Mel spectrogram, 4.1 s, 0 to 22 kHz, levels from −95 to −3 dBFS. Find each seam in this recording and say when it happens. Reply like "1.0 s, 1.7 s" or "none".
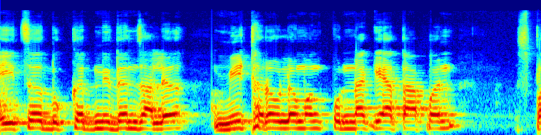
1.6 s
